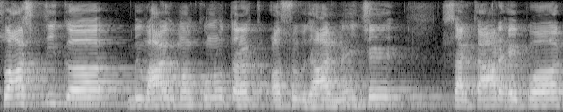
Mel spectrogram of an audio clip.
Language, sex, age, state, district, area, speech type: Maithili, male, 45-60, Bihar, Darbhanga, rural, spontaneous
